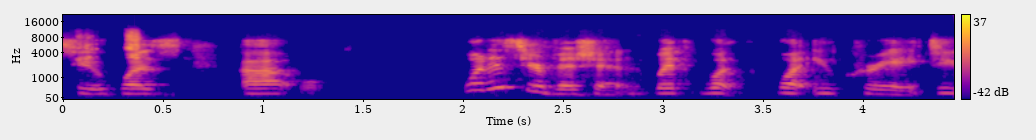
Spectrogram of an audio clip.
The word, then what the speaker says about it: Visio: So it's having that faith in yourself, and that vision that you put out.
